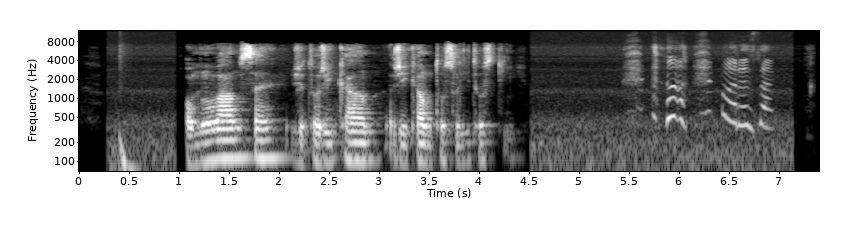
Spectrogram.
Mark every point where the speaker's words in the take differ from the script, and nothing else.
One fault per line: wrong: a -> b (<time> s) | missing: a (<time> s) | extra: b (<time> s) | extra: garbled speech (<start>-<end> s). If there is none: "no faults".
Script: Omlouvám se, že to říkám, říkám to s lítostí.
no faults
